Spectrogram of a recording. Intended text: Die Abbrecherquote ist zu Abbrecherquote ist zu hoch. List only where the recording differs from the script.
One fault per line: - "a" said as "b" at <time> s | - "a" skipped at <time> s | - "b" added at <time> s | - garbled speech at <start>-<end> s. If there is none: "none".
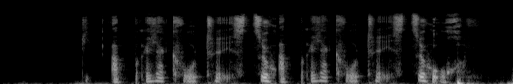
none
